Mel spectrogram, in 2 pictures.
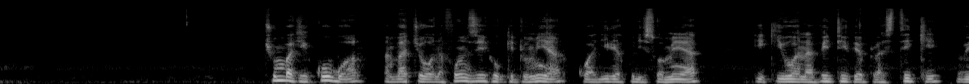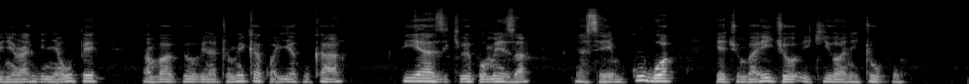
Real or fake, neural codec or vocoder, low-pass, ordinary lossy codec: fake; vocoder, 44.1 kHz, 128 mel bands, Pupu-Vocoder; 14.4 kHz; AAC, 64 kbps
